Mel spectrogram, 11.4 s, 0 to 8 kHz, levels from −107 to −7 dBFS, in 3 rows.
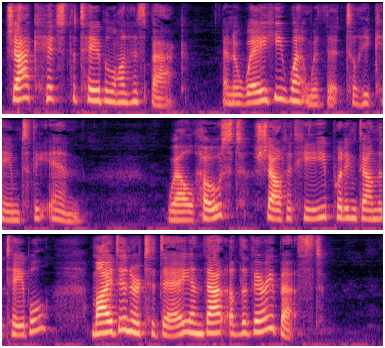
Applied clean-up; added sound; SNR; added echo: none; none; none; none.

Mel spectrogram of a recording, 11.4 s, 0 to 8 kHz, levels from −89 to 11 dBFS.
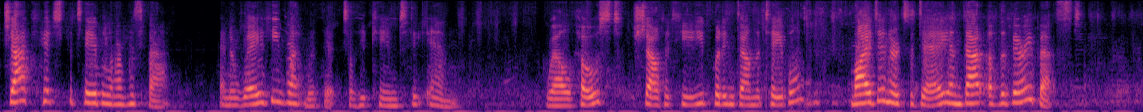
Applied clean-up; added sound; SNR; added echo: neural separator model SepFormer DNS4.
